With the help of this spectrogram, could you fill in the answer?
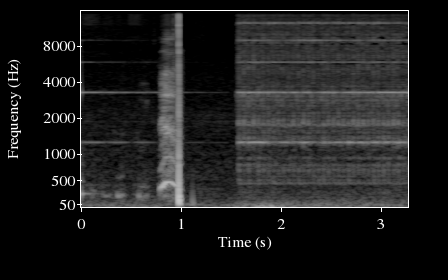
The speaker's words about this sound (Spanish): Ah, no, llamaban por teléfono.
